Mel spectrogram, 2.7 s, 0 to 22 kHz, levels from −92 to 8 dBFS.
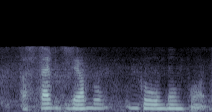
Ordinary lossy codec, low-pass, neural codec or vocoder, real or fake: AAC, 16 kbps; 7.2 kHz; codec, 16 kHz in and 24 kHz out, 0.6 kbps, FireRedTTS-2 codec; fake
